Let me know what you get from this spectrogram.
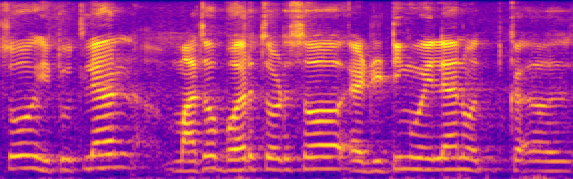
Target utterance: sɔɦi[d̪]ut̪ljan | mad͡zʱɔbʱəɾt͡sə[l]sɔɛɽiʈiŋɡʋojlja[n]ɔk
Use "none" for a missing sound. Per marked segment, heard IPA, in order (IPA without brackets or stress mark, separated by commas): t̪, ɽ, n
